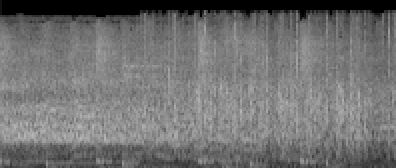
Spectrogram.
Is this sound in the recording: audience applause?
yes

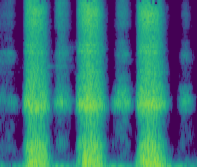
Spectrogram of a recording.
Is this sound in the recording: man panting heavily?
yes

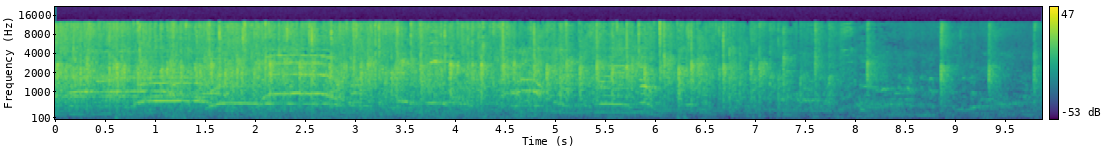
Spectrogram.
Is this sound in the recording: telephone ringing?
no

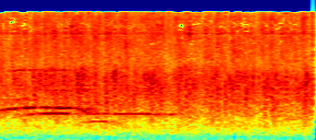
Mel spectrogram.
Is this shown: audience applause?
yes

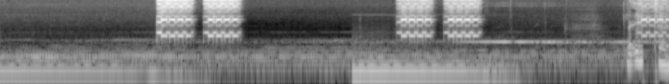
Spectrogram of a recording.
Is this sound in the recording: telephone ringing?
yes

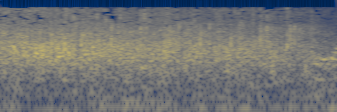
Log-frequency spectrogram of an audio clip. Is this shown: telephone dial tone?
no

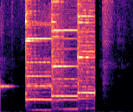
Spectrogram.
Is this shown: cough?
no

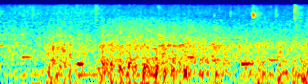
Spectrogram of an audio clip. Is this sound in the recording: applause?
no

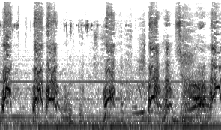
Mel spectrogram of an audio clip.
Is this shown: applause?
no

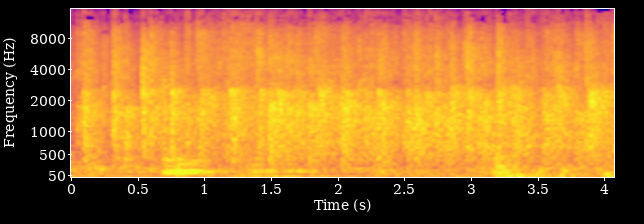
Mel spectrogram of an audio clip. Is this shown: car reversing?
no

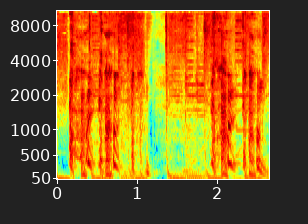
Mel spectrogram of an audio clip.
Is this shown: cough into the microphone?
yes

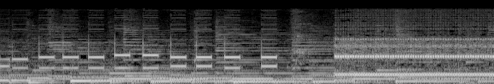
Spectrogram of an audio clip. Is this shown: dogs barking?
no

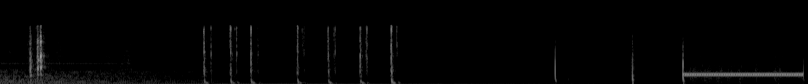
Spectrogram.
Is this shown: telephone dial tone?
yes

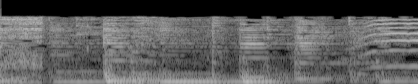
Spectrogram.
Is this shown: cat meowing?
yes

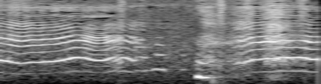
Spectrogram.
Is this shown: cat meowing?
no

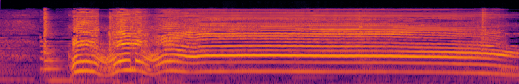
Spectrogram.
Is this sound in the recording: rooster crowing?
yes

